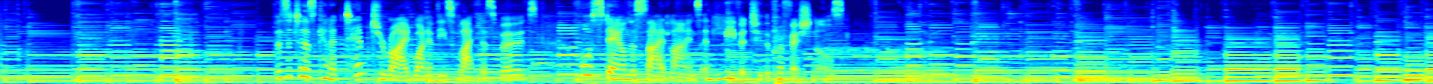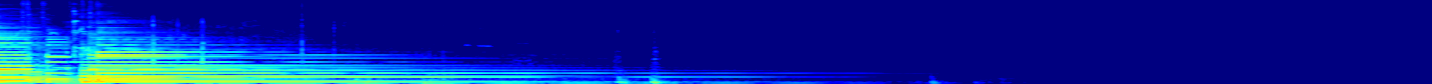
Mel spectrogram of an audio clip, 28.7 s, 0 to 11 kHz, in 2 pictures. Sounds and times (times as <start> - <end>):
Acoustic guitar: 0.0 - 22.2.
